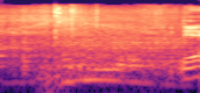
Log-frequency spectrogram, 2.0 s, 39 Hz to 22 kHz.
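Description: Mercedes-Benz CL500's 5.0-litre V8 starting, heard from inside the cabin: the engine catches about half a second in and runs with a steady low note as it settles toward idle.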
